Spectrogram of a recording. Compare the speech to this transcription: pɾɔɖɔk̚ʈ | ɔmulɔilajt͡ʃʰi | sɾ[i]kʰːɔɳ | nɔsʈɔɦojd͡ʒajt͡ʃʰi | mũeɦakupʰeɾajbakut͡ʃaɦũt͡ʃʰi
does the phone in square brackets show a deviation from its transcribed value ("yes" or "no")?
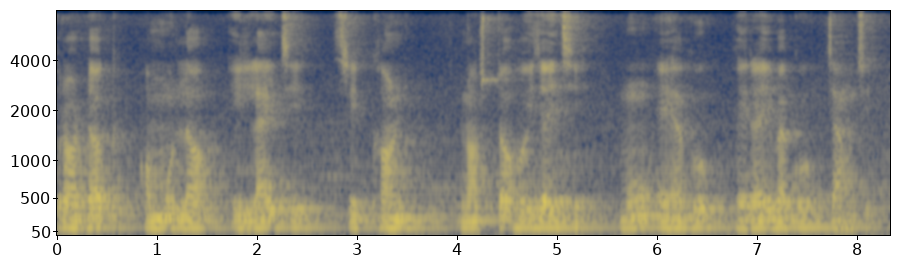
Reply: no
